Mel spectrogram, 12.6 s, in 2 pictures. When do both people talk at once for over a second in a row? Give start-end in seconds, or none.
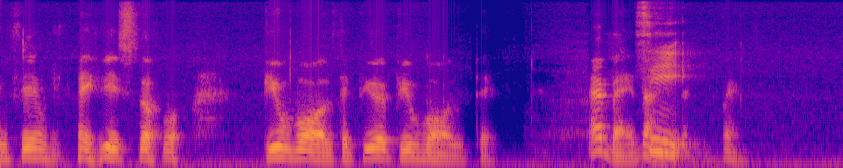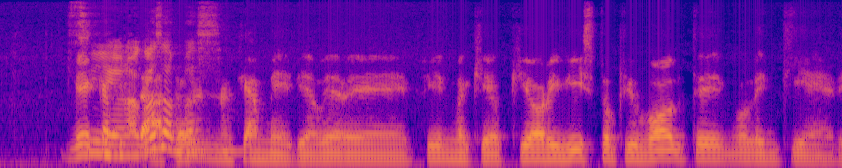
6.8-8.0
